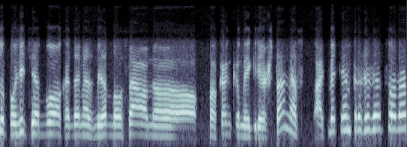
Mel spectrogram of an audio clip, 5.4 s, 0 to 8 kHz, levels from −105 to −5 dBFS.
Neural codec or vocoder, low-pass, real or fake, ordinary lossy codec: none; 7.2 kHz; real; Opus, 64 kbps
